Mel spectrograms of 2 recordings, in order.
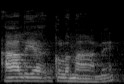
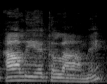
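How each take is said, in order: First: "Gulamani" in full, goo-la-MAH-nee; every syllable of "Gulamani" said carefully; corrected name. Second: "Gulami" clipped to three syllables; name slip. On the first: Host corrects himself to the audience, careful. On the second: Host fumbles the panellist's surname, stumbling. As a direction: says "Alia Gulami", dropping the "-ni" ending. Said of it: "sorry, Alia Gulamani". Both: Real, not acted.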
